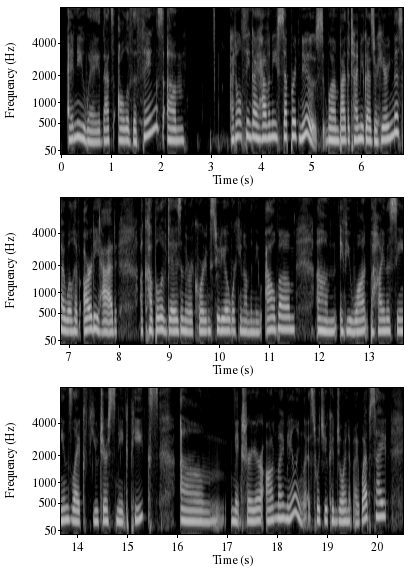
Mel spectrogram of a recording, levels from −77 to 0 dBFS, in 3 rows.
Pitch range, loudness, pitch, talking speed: 185-215 Hz, -28 LUFS, 195 Hz, 200 wpm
